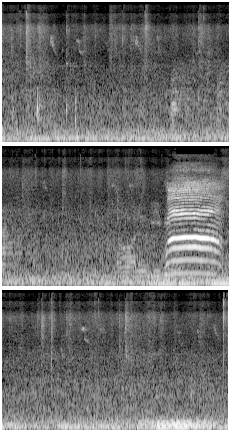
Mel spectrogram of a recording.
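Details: Sheep being fed, giving one clear wavering bleat with stacked harmonics around six seconds, amid low background rumble and faint voices.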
